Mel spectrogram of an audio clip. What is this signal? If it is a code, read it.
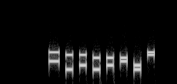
Multi-frequency trunk signalling (R1, as on North American trunks), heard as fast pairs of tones, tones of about 70 ms. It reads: KP 784561 ST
